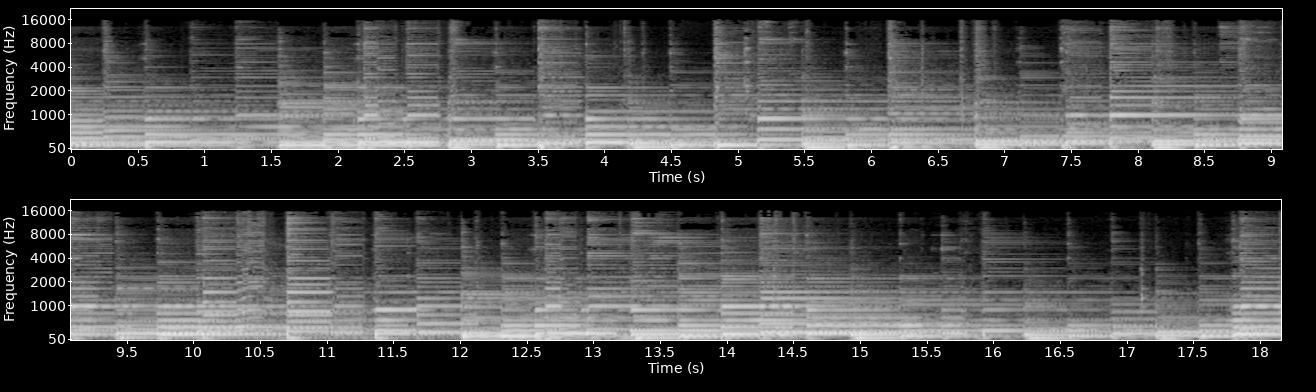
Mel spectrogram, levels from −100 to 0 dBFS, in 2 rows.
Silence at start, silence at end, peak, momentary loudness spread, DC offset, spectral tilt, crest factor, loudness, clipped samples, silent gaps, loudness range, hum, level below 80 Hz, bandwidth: 0 s; 0 s; -2 dBFS; 7 LU; under 0.1%; -8 dB/octave; 16 dB; -19 LUFS; under 0.1%; none; 3 LU; none; -34 dBFS; 15.5 kHz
